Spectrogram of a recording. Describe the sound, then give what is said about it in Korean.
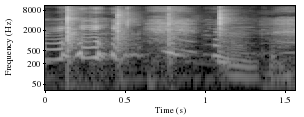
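A few sharp hand claps as applause, roughly four, spaced unevenly, mixed in with people's voices talking or laughing around them. “너 이쯤에서 박수 한번 쳐.”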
